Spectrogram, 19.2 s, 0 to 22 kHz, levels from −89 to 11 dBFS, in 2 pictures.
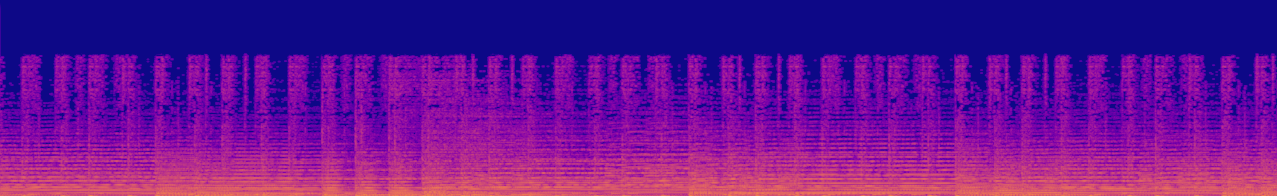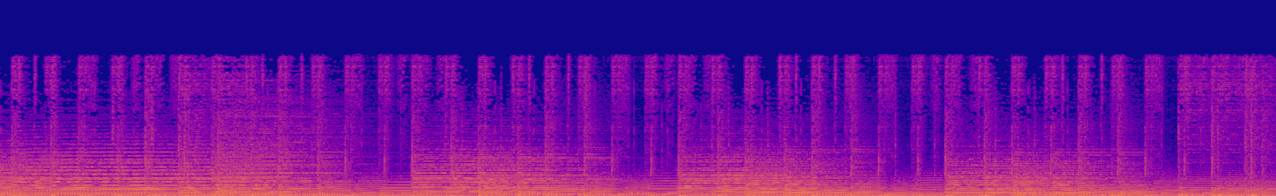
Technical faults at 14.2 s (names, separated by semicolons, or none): doubled audio track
